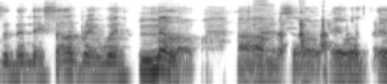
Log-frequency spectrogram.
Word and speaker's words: Milo: so this is Milo how do you say it quazy it's Millow okay it's Millow get it right end of story with it Milow everybody knows that yeah what's this Milo business is Milow so yes if you're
